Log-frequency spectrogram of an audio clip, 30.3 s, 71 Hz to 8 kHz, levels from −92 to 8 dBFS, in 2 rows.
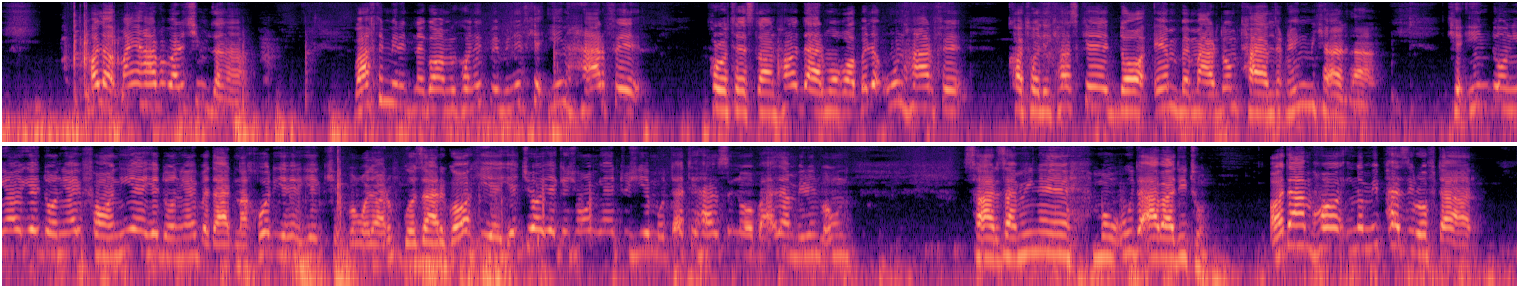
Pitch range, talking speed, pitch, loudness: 145-225 Hz, 125 wpm, 200 Hz, -18 LUFS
